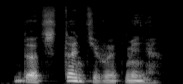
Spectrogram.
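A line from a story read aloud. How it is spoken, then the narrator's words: Grumbling. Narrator (Russian): Гамов проворчал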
